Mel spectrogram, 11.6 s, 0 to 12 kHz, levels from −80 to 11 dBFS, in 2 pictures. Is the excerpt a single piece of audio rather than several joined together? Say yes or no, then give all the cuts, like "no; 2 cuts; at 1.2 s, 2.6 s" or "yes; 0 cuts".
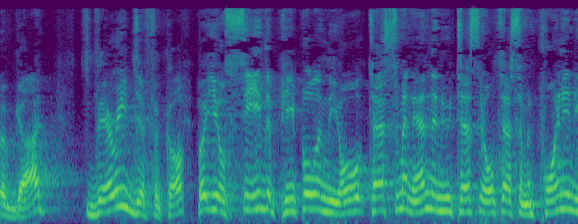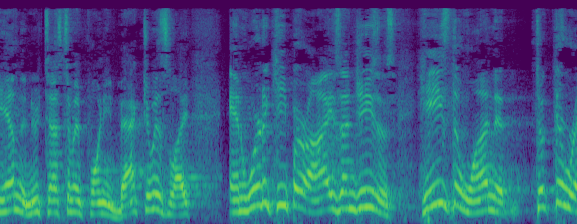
no; 2 cuts; at 1.8 s, 8.0 s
